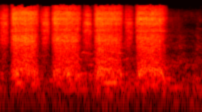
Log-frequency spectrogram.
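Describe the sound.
A voice imitates the labored breathing of a dog standing on tiptoe at a high window: about five quick, loud, raspy huffs in a steady rhythm, with no words, then a sudden stop.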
